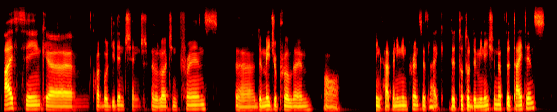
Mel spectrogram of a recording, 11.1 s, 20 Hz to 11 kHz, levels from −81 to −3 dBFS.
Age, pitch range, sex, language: 20-39, 100-115 Hz, male, English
